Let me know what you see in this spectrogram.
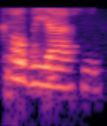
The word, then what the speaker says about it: Kobayashi: and I'm going to say his name wrong. Don't it's Kobayashi.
